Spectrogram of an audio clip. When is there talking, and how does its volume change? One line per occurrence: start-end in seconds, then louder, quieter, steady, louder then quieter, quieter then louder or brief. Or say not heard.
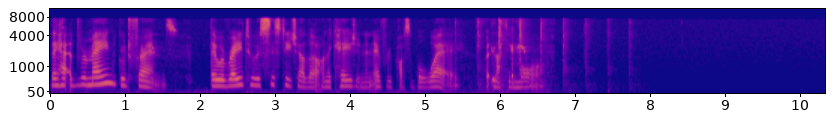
0.0-6.6 quieter.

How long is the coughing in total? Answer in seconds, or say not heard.
2 s.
